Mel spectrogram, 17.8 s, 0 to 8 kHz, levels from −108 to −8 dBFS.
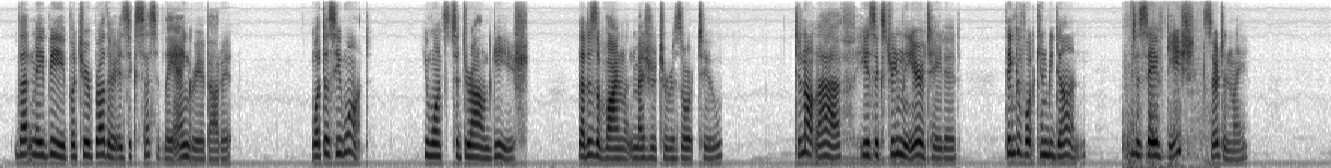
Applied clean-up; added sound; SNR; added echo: neural separator model SepFormer DNS4.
